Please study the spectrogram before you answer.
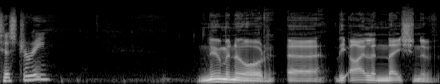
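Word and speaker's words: Númenor: island kingdom of numenor well pronounced r on the end numenor numenor i don't want glenn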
